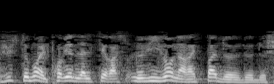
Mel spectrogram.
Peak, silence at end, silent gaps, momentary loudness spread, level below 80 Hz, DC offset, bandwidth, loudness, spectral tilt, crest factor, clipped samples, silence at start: 0 dBFS; 0 s; none; 3 LU; -48 dBFS; under 0.1%; 4.7 kHz; -14 LUFS; -11.5 dB/octave; 14 dB; under 0.1%; 0 s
